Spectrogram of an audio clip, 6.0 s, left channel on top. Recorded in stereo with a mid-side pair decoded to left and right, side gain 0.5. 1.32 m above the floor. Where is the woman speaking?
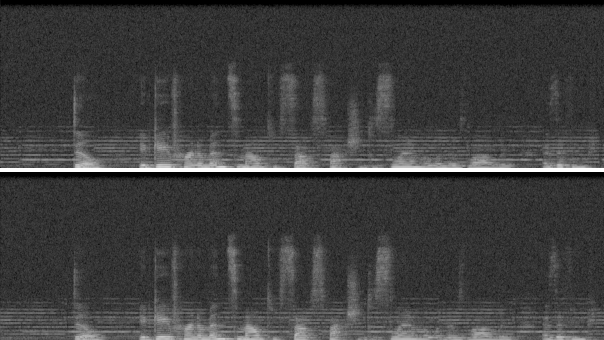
40° left, 0.8 m; by 5.9 s 60° right, 3 m.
